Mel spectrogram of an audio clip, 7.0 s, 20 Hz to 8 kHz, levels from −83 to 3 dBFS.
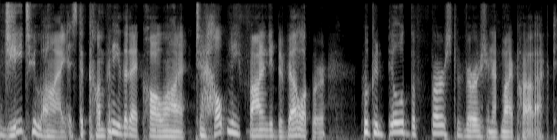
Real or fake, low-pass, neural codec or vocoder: fake; 7.2 kHz; codec, 16 kHz in and 24 kHz out, 0.6 kbps, FireRedTTS-2 codec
